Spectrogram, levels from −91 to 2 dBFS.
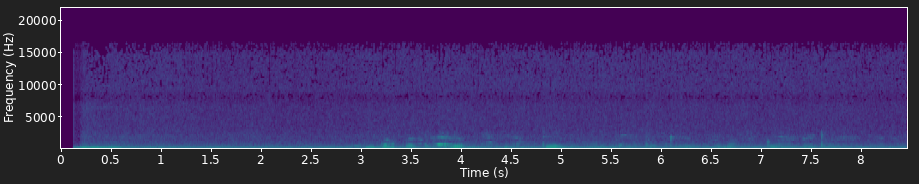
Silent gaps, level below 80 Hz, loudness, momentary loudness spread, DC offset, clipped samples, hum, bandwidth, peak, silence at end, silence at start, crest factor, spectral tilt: none; -54 dBFS; -53 LUFS; 8 LU; under 0.1%; under 0.1%; none; 16.5 kHz; -32 dBFS; 0 s; 0.1 s; 16 dB; -5.5 dB/octave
